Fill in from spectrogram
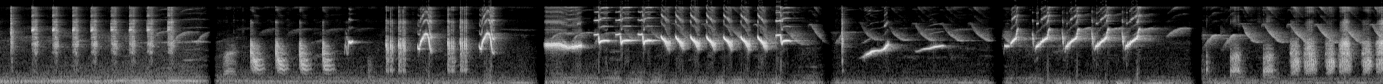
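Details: Black-winged myna delivering a long, varied song of mixed fill-in phrases: rapid harsh chattering bursts, a run of quick whistled downslurs, and sweeping upward whistles, with abrupt changes between segments.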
